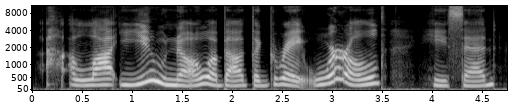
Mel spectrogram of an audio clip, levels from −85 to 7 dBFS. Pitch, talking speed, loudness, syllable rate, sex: 230 Hz, 125 wpm, -15 LUFS, 3.1 syllables/s, female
